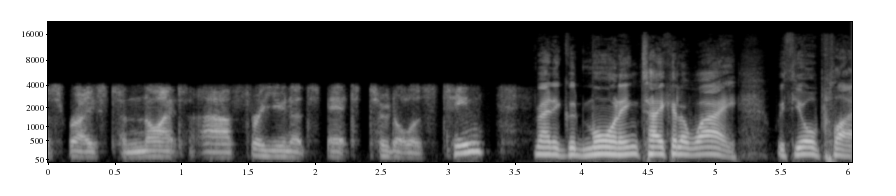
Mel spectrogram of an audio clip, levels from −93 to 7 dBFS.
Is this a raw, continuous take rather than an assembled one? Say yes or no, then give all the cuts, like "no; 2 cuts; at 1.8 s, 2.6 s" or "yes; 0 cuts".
no; 1 cut; at 3.6 s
